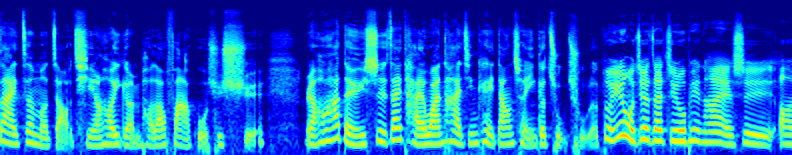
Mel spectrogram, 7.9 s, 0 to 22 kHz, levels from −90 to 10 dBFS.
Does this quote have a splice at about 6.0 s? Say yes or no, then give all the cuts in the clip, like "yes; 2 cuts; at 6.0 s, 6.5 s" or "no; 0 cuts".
yes; 1 cut; at 6.0 s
